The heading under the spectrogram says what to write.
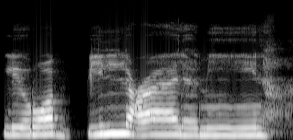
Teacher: را کے اوپر زبر ہے، را موٹی پڑھی جائے گی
